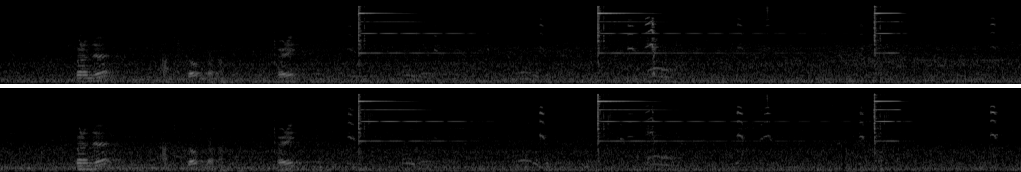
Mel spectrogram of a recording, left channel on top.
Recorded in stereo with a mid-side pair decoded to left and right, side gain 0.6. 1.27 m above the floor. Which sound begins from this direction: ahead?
A bicycle bell, at 0.8 s.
